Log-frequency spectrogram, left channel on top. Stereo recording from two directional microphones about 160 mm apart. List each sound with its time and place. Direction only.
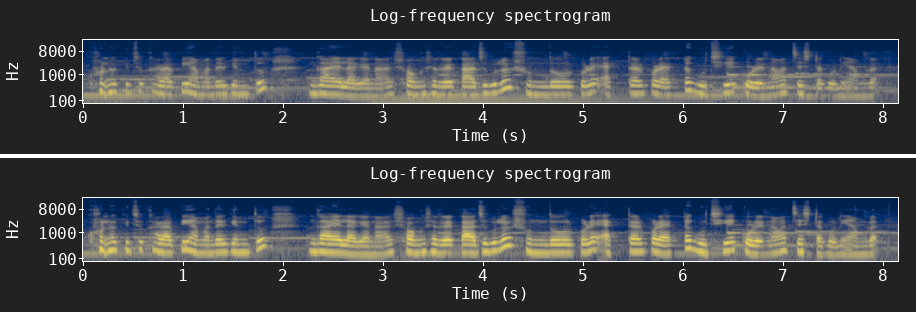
0.1 s a woman's voice: 30° right (ahead or behind)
